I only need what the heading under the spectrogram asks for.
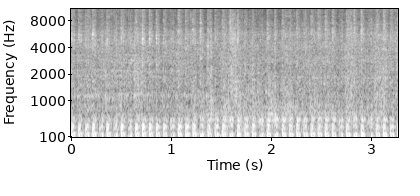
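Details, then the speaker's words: X18 pocket bike single-cylinder after swapping oversized carburetor for stock carb, jump-started: quick even putter, no rattles or misses; quieter and smoother than before, normal idle. "Sounds a lot better than before, definitely. Sounds quiet. Very more quiet."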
